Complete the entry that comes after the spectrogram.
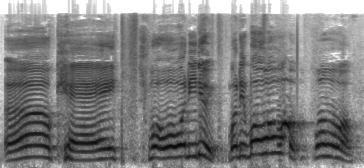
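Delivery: rising surprised whoa; startled whoas. Real, not acted. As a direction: caught off guard by the dog. Dog jumps, startled.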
